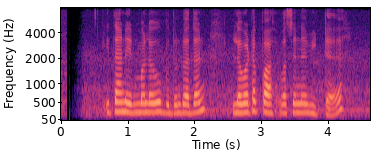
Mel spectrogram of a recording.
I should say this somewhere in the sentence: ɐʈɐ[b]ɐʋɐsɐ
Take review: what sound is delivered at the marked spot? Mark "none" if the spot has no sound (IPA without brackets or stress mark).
p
